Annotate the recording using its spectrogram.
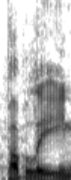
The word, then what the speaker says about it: Papali'i: Well, Josh Papali, Josh Papali'i now.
